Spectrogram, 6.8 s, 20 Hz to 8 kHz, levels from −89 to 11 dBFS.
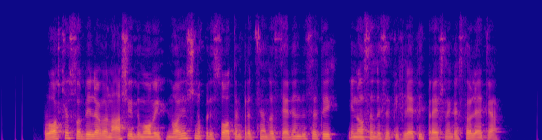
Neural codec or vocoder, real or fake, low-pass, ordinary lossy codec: codec, 44.1 kHz, 3.4 kbps, Pupu-Codec; fake; 7.2 kHz; none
